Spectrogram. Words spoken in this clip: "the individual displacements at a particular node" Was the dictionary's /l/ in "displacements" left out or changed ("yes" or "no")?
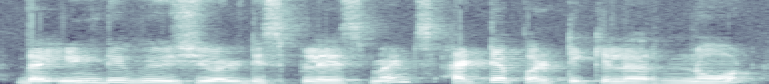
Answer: no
